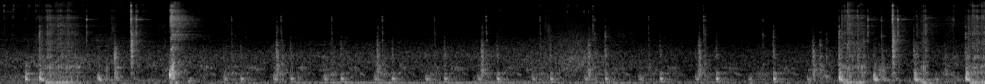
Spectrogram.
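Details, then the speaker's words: 5 HP Sattley hit-and-miss engine after fitting rubber/foam pads: most of the chatter is gone, leaving light steady knocks between firing pops from slight rod knock and a faint push rod slap. "Now, almost all of the chatter is gone. All you can hear is that little bit of rod knock that I mentioned at the beginning of the video, and just the ever so slight push rod slap."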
